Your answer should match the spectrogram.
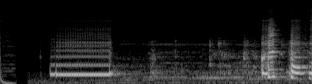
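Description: A push-button phone dials an outgoing call: a single steady keypad tone holds for about half a second, then a faint line hiss follows and a few short ringback or connection chirps come through near the end.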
